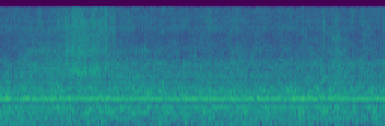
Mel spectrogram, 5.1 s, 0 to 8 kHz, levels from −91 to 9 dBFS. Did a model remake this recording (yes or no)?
yes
